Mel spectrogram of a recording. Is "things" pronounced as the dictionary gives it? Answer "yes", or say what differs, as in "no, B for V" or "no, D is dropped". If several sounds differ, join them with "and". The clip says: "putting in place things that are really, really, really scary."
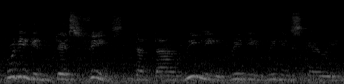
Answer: no, F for TH and S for Z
